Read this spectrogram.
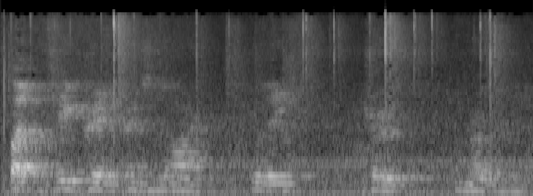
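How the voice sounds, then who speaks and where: A man's voice: mid-range voice, normal speed. A man with a Belfast accent, casually and bluntly explaining things to visitors as a Freemason guide. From Northern Ireland. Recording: echoey hall from far off, with background noise.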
